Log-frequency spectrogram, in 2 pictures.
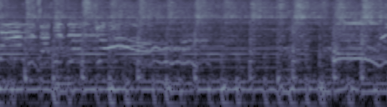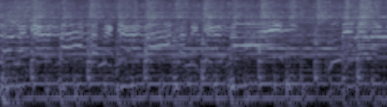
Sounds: rock and roll, music

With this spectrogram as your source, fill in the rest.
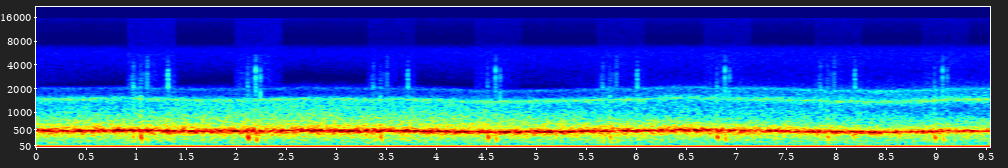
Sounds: basketball bounce

